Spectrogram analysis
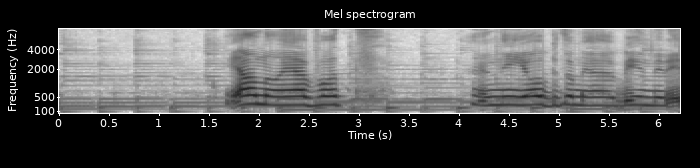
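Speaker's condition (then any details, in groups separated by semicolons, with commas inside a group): Cerebral palsy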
